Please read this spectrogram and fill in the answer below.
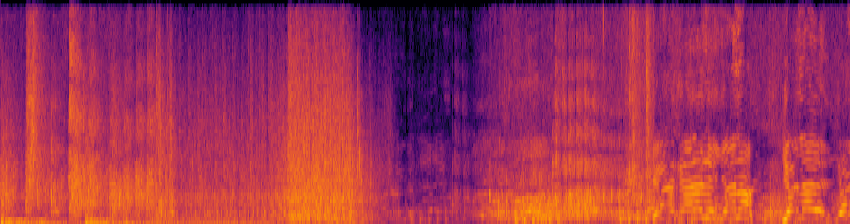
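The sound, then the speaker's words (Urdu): Rapid bursts of gunfire as attackers shoot at barracks from behind a building and a fence. Dense, crackling volleys fill the first few seconds, then voices talk and shout over further scattered shots. “حملہ آور ایک عمارت اور باڑ کے پیچھے سے بیرکوں پر firing کرتے ہیں۔ یہ فائرنگ کا سلسلہ غروب آفتاب تک جاری رہتا ہے”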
